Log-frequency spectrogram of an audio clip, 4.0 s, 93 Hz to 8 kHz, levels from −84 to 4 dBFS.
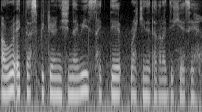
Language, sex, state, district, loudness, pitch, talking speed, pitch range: Nagamese, female, Nagaland, Dimapur, -20 LUFS, 185 Hz, 165 wpm, 175-195 Hz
